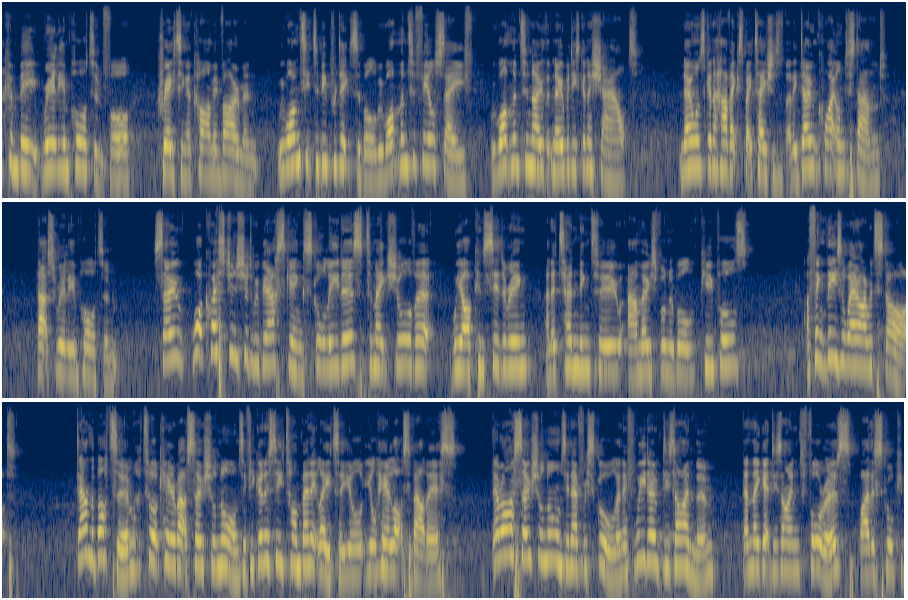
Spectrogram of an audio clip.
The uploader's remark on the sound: This session was recorded live on 14th November 2019 in the SEND Theatre of the Schools & Academies Show at the NEC in Birmingham.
